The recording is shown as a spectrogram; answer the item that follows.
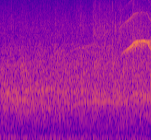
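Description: Studio audience applauding steadily. A faint held tone runs underneath, and near the end a high, gliding, whistle-like tone comes in.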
